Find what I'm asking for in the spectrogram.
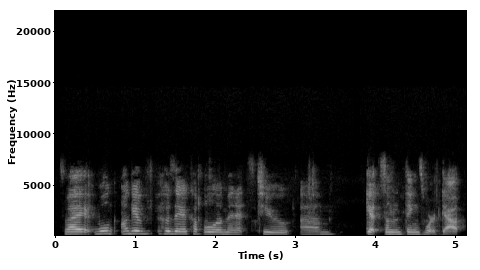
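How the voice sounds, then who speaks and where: A woman teaches English in a live online lesson, her voice medium-pitched, steady, and dark, at a measured pace. She patiently goes step by step, often saying "um." The call audio is dull and lo-fi.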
